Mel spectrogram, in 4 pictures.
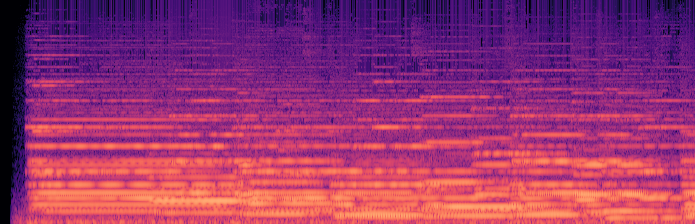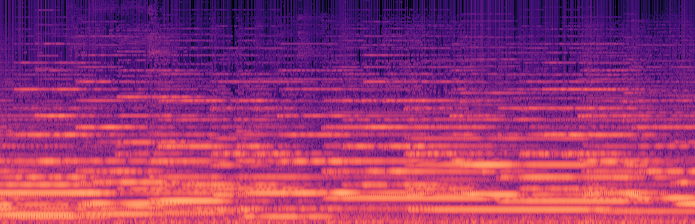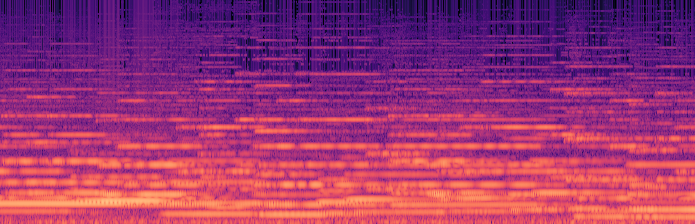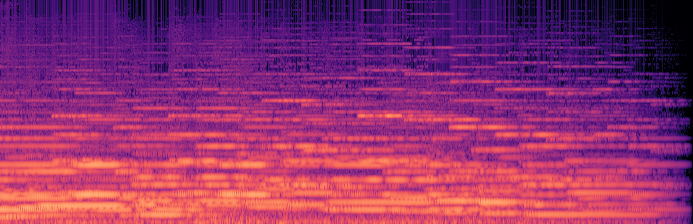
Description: Organo "Amedeo Ramasco", Chiesa Parrocchiale di Crocemosso
Organo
